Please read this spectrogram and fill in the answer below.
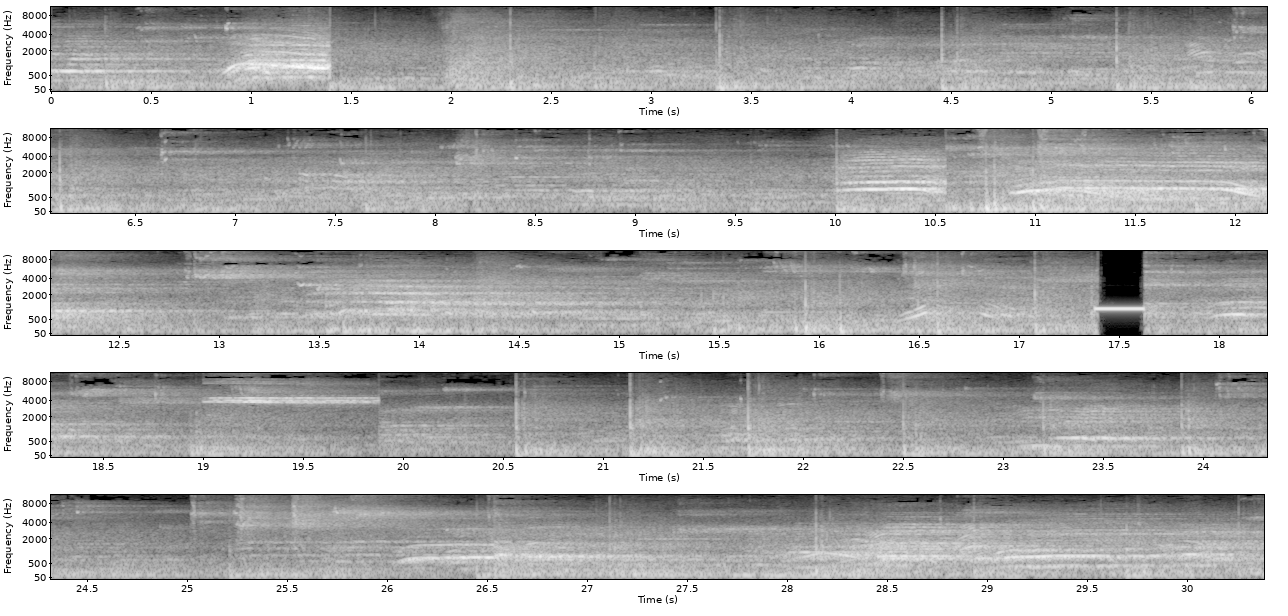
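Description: Basketball bouncing on a hardwood gym floor as players dribble, with short sneaker squeaks and players' voices calling out, all echoing in a large hall.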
